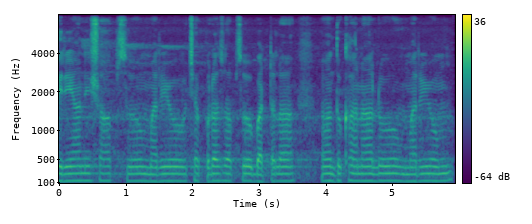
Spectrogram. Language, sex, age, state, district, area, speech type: Telugu, male, 60+, Andhra Pradesh, Kakinada, rural, spontaneous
